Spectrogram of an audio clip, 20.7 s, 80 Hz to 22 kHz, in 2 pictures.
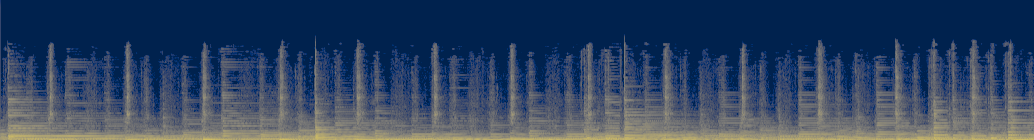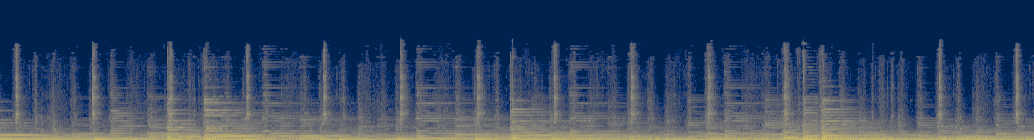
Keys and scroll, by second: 15.8 ctrl+alt+z, 18.4 ctrl+alt+z.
